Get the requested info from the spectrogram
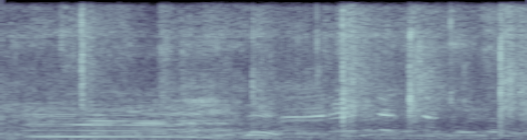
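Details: Cattle at a karapan sapi bull race, a traditional event of Madura in East Java, Indonesia: a long, steady, then gently falling moo, with crowd noise and a man talking behind.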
